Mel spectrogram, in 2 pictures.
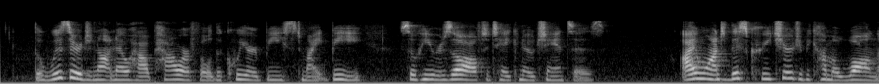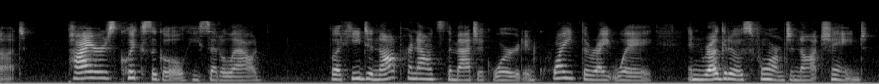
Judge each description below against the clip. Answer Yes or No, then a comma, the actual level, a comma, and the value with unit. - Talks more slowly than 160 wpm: No, average, 170 wpm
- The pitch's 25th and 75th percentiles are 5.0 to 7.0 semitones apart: No, average, 3.6 semitones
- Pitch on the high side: Yes, high, 215 Hz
